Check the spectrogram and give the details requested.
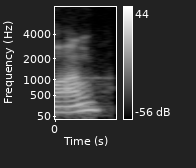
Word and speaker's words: Wang: to be a Wang that's the American Way of pronouncing Wang that the early word processor was a Wang and they called it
